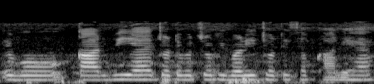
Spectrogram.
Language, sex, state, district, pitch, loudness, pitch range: Hindi, female, Punjab, Fazilka, 210 Hz, -18 LUFS, 210-215 Hz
